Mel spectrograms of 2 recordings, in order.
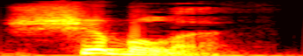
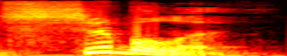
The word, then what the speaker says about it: Shibboleth: If he said, Nay, then said they unto him, Say now, Shibboleth. And he said, Sibboleth. for he could not frame to pronounce it right.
